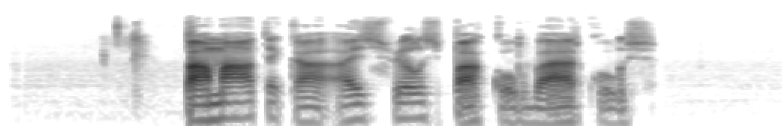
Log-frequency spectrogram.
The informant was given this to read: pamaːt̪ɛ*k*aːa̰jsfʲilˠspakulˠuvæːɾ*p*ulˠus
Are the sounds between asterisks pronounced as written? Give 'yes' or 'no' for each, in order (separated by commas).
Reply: yes, no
